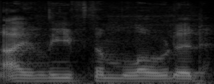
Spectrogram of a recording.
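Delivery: ordinary talk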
